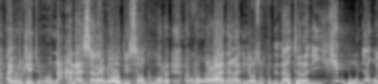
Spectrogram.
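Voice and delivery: high-pitched angry scolding, retold from the pulpit. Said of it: "이거를 막 야단치고".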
